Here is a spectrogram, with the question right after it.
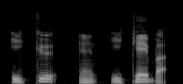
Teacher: You hear how the ba comes down?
